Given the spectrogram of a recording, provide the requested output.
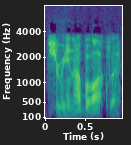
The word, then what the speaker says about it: Shireen Abu Akleh: But first, can we talk about Shireen Abu Akleh? Is that how you say it? Yeah, that's. Okay. I don't speak Arabic, but that's how I've learned to pronounce it. Uh-huh. Shireen Abu Akleh.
